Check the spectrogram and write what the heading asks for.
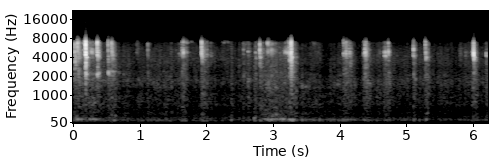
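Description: Irregular metal clicks from a Gerber Diesel multi-tool as its locking inside tools are opened, handled and folded shut, with a dozen or so sharp ticks of differing loudness.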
